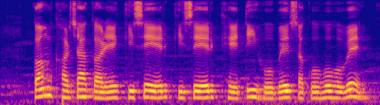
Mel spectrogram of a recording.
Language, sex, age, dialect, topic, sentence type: Magahi, male, 18-24, Northeastern/Surjapuri, agriculture, question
